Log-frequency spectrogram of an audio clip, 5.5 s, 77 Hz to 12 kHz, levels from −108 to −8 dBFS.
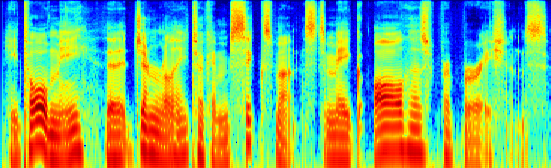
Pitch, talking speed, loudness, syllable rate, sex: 110 Hz, 165 wpm, -18 LUFS, 4.1 syllables/s, male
